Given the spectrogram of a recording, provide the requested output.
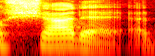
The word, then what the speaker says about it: Schade: Say hello to the CEO of Rockfish Games, Michael Schade.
